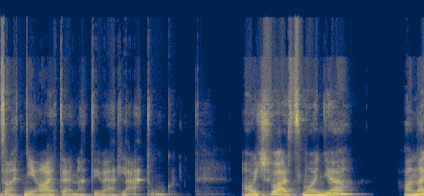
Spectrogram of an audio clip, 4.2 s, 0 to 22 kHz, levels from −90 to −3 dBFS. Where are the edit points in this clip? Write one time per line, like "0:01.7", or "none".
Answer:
none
